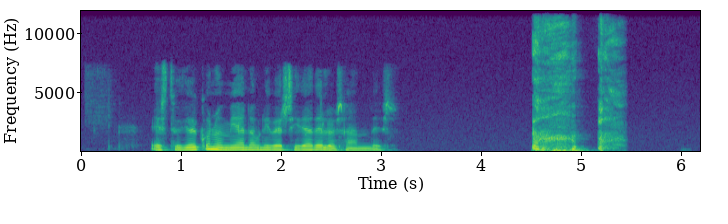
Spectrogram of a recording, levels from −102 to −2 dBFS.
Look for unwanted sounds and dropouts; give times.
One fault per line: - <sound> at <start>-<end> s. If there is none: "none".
- cough at 4.5-5.5 s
